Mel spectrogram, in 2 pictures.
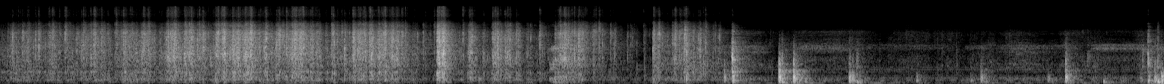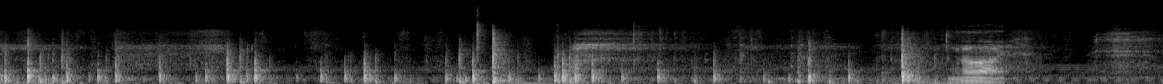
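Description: Plastic bag crinkling and rustling as shredded white cabbage is shaken out of it onto a steel tray of vegetables, dense and loud for the first several seconds. Then quieter rustles and light clicks follow as the cabbage is spread by hand.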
